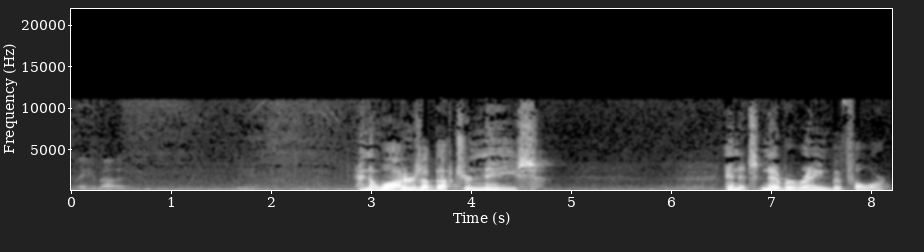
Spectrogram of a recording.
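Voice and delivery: low, measured warning; solemn preaching. Real, not acted. Preacher warns congregation of the coming flood, solemn and low. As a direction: bring it down low and grave, with long pauses.

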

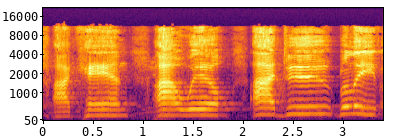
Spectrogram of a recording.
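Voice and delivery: slow, deliberate creed; slow firm declaration. Retold or imitated. Believer answering the devil, slow and firm. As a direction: plant each phrase like a stake.

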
